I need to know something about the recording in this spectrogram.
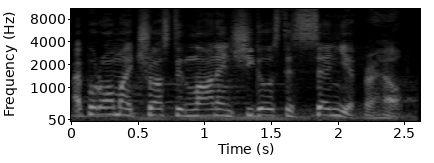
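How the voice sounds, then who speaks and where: An actor playing an earnest, wary rebel crew captain in a game, informal and emphatic. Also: male voice, high voice, very animated, fast talker, a bit bright, slight background noise. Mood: bitter, wary. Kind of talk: video game cutscene acting.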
